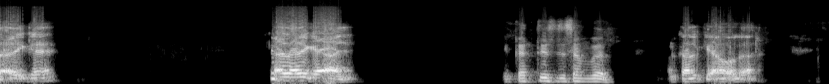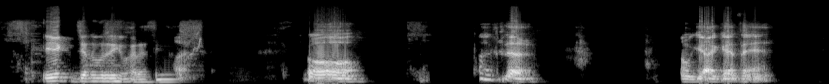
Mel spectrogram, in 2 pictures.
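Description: An elderly man speaks with animation over an online call, in short bursts with pauses.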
